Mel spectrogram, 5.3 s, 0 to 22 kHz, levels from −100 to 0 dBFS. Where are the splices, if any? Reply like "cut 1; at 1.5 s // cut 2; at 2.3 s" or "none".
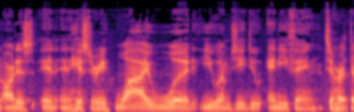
cut 1; at 1.7 s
